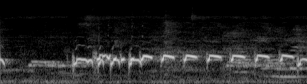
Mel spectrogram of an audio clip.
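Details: Local zebra dove singing in a deep, big-voiced style: a soft opening coo, then a fast string of about ten short, clipped, evenly repeated notes at a steady pitch.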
